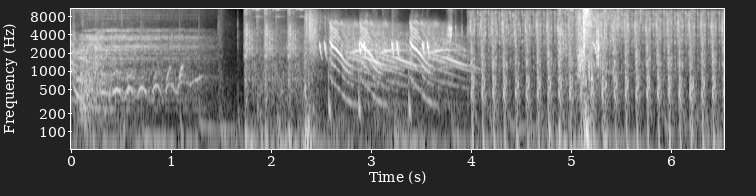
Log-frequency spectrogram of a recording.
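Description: Action-film gunfire sound effect: a fast, even run of machine-gun shots through the second half, preceded by a jumble of overlapping falling whistles.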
